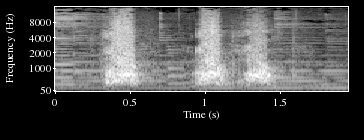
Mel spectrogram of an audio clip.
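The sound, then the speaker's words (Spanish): A black dog barks three times in quick succession, loud, the barks sharp and evenly spaced over a faint steady hum. “Usted lo ha dicho, el perro negro.”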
